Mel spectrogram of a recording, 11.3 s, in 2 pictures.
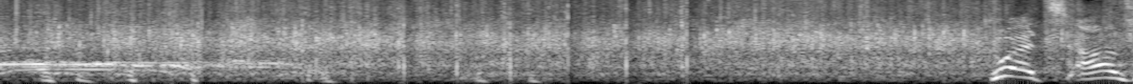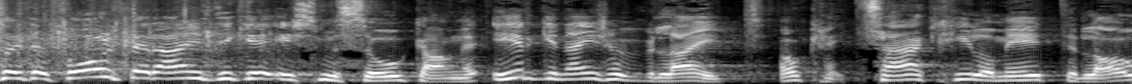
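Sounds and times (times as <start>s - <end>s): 
laughter: 0.0s - 3.1s
audience applause: 0.0s - 7.3s
speech: 0.2s - 0.8s, 5.1s - 11.3s.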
